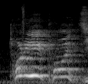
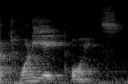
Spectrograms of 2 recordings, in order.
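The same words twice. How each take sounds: First: Loud, very high-pitched disbelief; incredulous. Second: Said in the usual way. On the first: Real, not acted. Co-host repeating the average winning margin, incredulous.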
